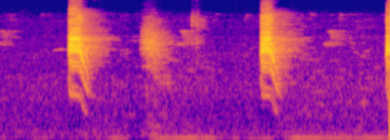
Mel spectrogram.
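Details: Long-tailed shrike sound meant to coax a silent shrike into song: loud, raspy downward-sweeping notes alternating with softer buzzy notes, spaced about a second apart over a low hum.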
